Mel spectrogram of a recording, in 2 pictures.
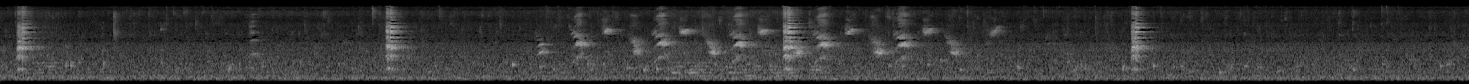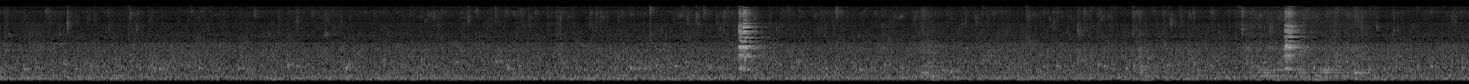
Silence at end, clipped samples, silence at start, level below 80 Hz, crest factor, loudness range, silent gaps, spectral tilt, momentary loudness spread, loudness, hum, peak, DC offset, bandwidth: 0 s; under 0.1%; 0 s; under -90 dBFS; 28 dB; 13 LU; none; 1.5 dB/octave; 15 LU; -29 LUFS; none; -2 dBFS; under 0.1%; 17 kHz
